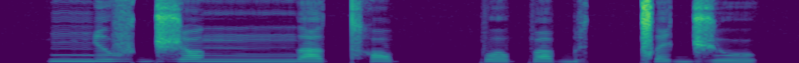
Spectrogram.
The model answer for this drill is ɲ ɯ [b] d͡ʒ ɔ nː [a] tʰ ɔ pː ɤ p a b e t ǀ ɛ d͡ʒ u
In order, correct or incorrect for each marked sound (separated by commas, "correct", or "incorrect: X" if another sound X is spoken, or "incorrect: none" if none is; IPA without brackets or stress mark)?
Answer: incorrect: v, correct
